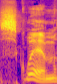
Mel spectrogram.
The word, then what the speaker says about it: Sequim: in a little bit called squim spelled Sequim I definitely said Sequim the first time when you looked at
